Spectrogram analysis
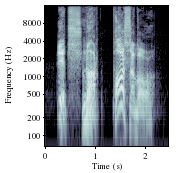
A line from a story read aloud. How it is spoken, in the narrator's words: the Hutt bellowed into the comm droid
